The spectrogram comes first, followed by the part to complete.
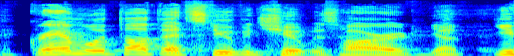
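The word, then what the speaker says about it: Graeme Wood: was a bar y grahamwood thought that stupid was hard y you you read that sentence and you know that that is spelled g r a e m e it's it's a colonial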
